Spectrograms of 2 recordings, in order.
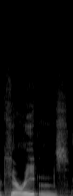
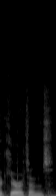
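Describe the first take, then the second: First: Curitans said as kuh-REE-tans; Curitans with a reduced first syllable, kuh-REE-tans; second-syllable stress. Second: Curitans said as KYUR-ih-tans; Curitans with the stress up front; first-syllable stress. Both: Shown as a demonstration. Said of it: "I can never figure out if it's Curitans or Curitans".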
